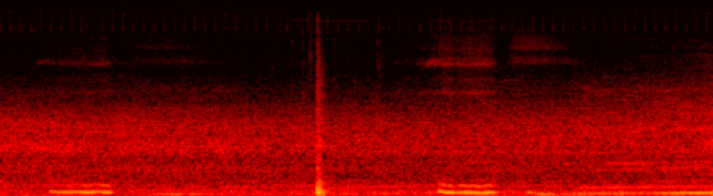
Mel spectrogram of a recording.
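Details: Low, rumbling snores from Mari, a Shiba Inu sleeping indoors, two clear breaths about four seconds apart with a sharp tap between them and a quieter drone trailing off at the end.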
